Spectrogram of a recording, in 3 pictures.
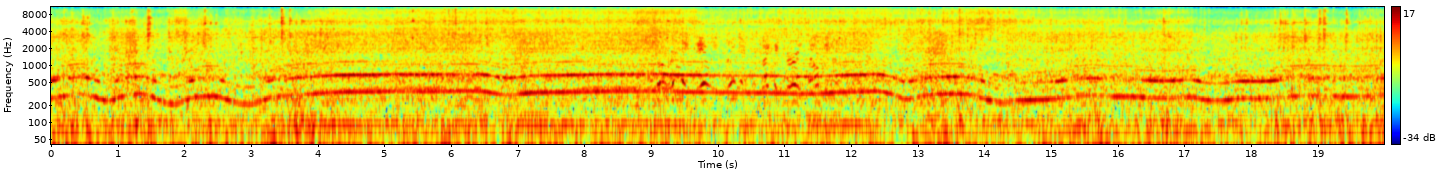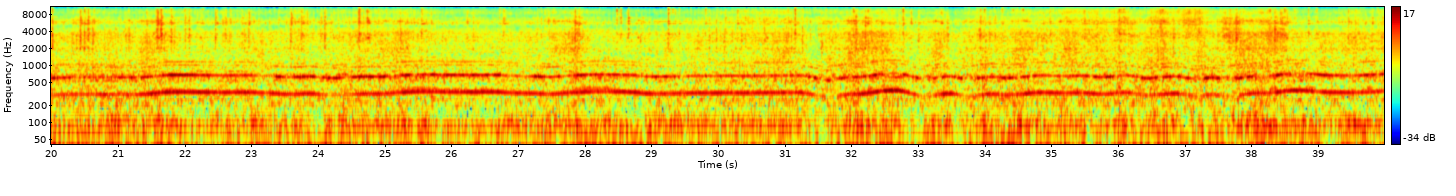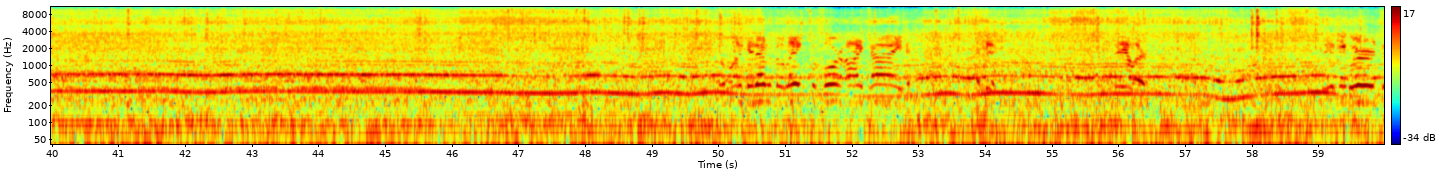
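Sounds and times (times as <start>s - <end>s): diesel engine running with whine: 0.0s - 59.9s.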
